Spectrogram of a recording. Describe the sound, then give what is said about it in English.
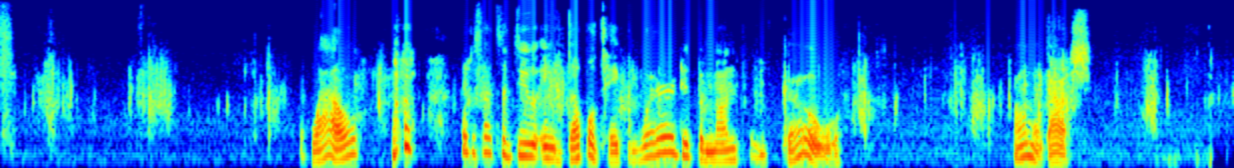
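Soft, irregular crunching crackles in the background as a woman works in a city community garden, scattered through the pauses while she talks and laughs over it. “Well, if you hear crunching in the background, that is because I am in my garden.”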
